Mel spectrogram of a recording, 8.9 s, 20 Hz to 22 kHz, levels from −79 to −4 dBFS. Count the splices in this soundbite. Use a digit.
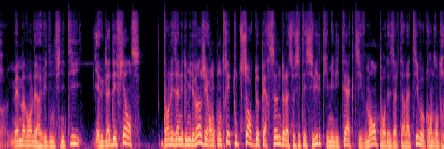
0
